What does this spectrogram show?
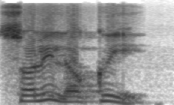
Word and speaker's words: soliloquy: what is monologue and सॉली लॉग क्वी that is pronounced सलील क्वी तो सलील क्वी क्या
